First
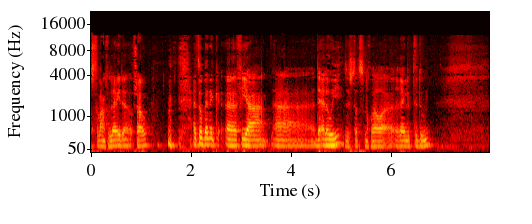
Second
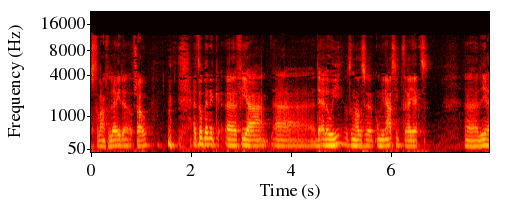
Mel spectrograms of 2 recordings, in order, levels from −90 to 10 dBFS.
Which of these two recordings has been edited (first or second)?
first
